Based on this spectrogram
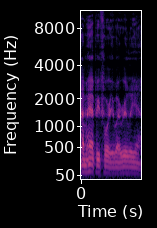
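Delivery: very low, very soft, dead-level monotone drone. Speaker on a stream acts out a line: monotone. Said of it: "suppose it's like in monotone".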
